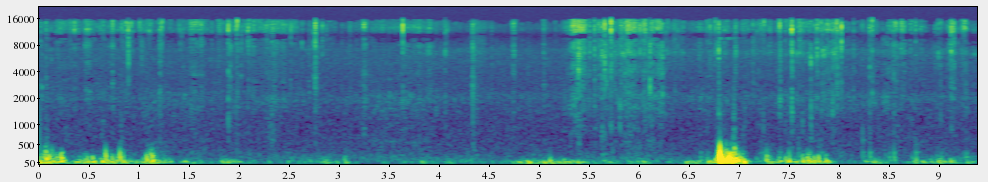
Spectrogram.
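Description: Fingertips tap and trace along the engraved borer trails of a weathered, bark-stripped dead tree branch, solid, lying on leaf litter. Soft, dull, low thuds and quiet rubbing come in irregular bursts, with a louder, sharper tap near the seven-second mark. Each tap dies almost instantly with no ring.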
